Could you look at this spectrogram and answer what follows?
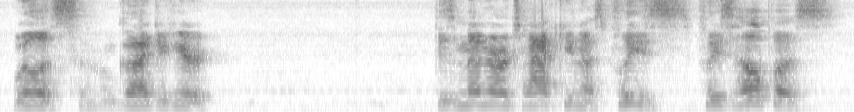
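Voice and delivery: urgent cry for help, acted; frightened plea. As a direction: plead with a rescuer, rising toward the end. Woman begs rescuer for help.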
